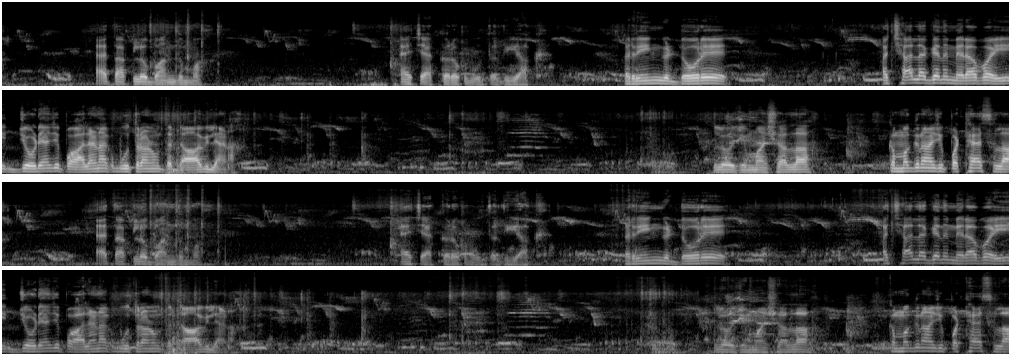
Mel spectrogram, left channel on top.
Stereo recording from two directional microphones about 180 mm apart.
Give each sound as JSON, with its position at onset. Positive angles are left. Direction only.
{"t": 0.9, "sound": "speech", "side_deg": 50}
{"t": 3.9, "sound": "speech", "side_deg": 50}
{"t": 8.4, "sound": "speech", "side_deg": 55}
{"t": 17.2, "sound": "a man's voice", "side_deg": 50}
